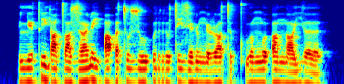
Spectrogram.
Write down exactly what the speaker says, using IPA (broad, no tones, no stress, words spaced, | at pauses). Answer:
lʲət̪ijɑt̪ɒ zʌ ɳiʔɑʔʌtu zuʔuruti zɪɳʊŋə ɭɒtə kʷʼʌŋʷʌʔɒ n̪ɒ jə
